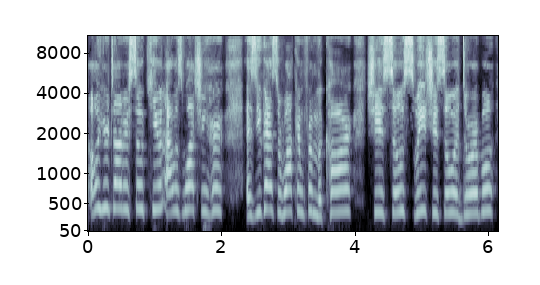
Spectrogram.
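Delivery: high, gushing compliment; bubbly. Retold or imitated. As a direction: imitate a bubbly stranger cooing over a child. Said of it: "She's one of those bubbly people".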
